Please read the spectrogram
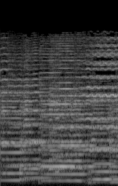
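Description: Classical music played by bowed strings: violin and cello holding sustained notes over a slow-moving bass line.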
